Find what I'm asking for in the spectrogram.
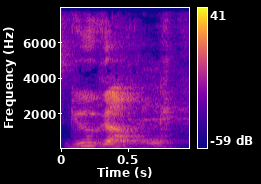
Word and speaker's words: Gugong: Yes, Goo Gong. GUGONG. Typical spelling. Goo Gong.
